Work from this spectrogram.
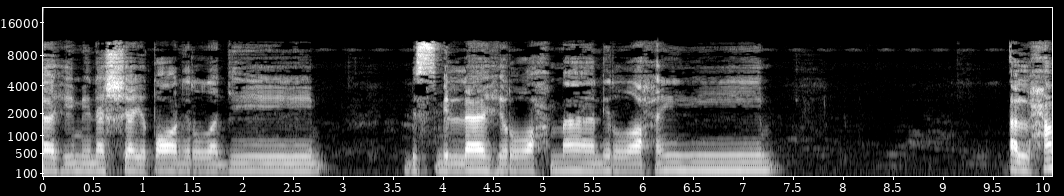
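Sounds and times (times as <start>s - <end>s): man chanting: 0.0s - 2.9s, 3.6s - 7.7s, 9.6s - 10.0s.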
